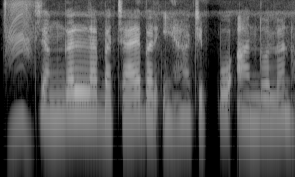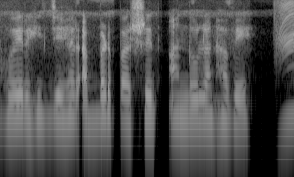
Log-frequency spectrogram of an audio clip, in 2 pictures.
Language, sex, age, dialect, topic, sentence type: Chhattisgarhi, female, 18-24, Northern/Bhandar, agriculture, statement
